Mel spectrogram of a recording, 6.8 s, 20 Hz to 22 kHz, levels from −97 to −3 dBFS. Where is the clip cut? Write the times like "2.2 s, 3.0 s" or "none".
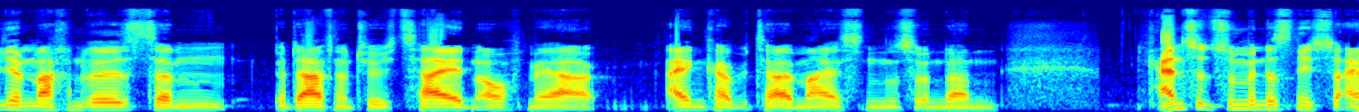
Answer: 1.7 s, 2.4 s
